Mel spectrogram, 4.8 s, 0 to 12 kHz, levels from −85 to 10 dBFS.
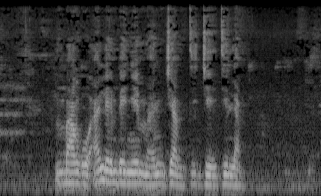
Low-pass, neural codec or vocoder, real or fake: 10.8 kHz; vocoder, 48 kHz, 128 mel bands, Vocos; fake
